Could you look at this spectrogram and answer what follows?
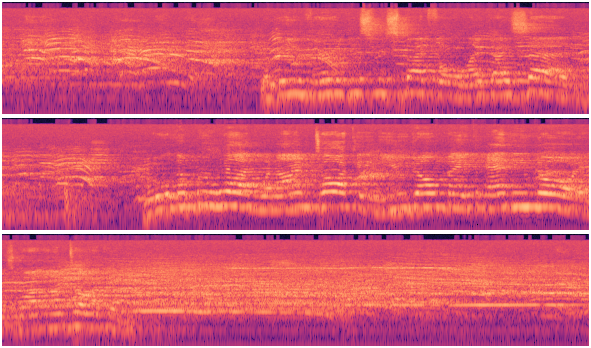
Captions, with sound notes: You're being very disrespectful, like I said. Rule number one, when I'm talking, you don't make any noise while I'm talking! (crowd boos and yells)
